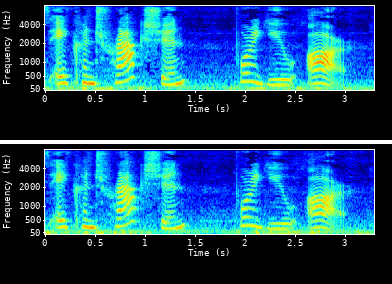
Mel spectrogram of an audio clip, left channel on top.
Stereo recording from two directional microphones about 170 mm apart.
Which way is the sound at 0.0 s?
25° left (ahead or behind).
